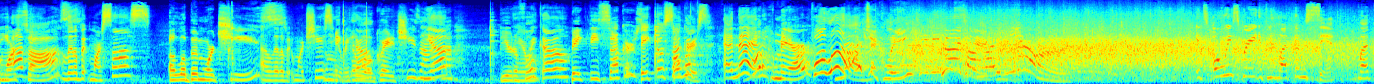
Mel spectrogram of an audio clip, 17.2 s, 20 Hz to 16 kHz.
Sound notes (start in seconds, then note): 10.6 applause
